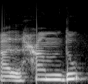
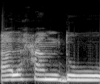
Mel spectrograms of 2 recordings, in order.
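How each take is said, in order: First: The final u vowel is short. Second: The final u vowel is drawn out long. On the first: The speaker calls it right. "सही वर्ड है अल्हम्दु" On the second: The speaker calls it wrong. "वाव मद्दा का इजाफा करके इसको पढ़ दें"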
